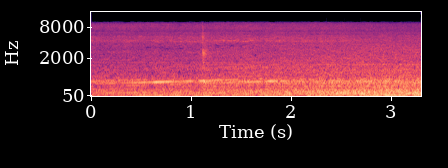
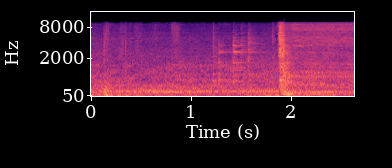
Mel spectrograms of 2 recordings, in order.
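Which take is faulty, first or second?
first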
